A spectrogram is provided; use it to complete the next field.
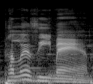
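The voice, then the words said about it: Skeletor cartoon villain impression. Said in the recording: “I do a flawless Skeletor impersonation ... You sound like Ross Perot doing a George Bush laugh”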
